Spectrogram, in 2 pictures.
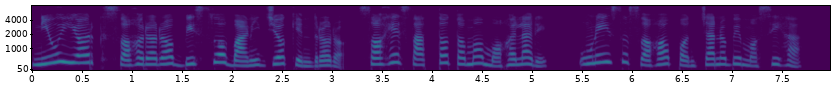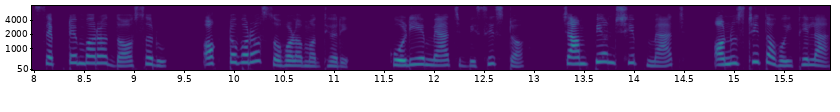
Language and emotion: Odia, neutral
